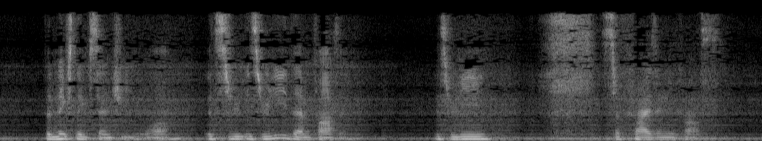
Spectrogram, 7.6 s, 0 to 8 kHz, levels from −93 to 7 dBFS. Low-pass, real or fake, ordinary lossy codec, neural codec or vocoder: 7.2 kHz; real; MP3, 32 kbps; none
